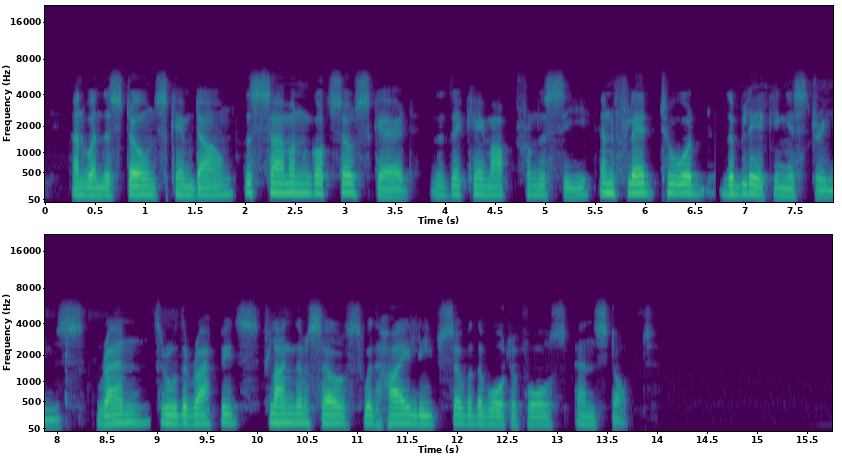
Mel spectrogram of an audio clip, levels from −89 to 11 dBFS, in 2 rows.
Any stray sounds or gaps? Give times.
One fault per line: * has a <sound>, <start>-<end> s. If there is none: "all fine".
all fine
